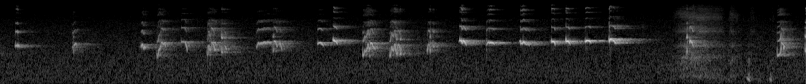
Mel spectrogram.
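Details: A tame female cockatiel whistles a series of clear, repeated notes to a tune, singing to her favourite person while raising her rear, which her owner takes as an attempt to mate.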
